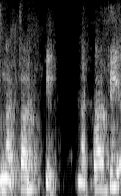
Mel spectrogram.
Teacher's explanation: Natan, when you add the T subformative, I, natanti, the nun assimilates, it becomes natati.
